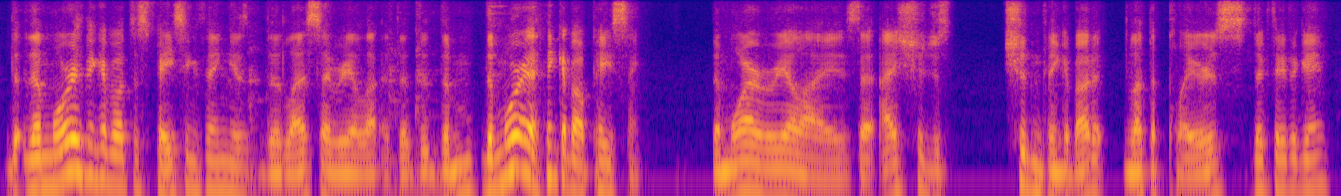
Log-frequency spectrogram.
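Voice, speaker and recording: A man in casual discussion as a game player, repeating words haltingly as he forms his points. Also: lowish voice, animated, mellow. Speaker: tabletop role-playing player.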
